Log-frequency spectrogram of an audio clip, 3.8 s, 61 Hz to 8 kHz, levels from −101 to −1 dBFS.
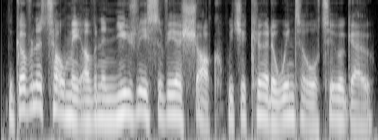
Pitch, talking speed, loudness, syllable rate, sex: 140 Hz, 255 wpm, -17 LUFS, 7.4 syllables/s, male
